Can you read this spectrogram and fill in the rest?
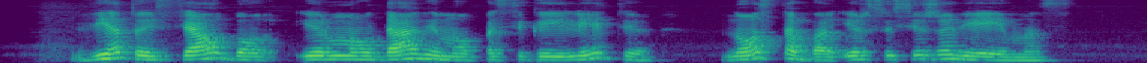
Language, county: Lithuanian, Vilnius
